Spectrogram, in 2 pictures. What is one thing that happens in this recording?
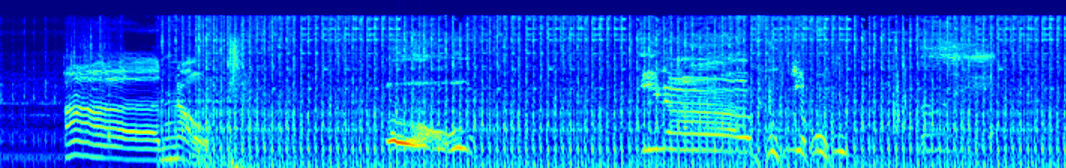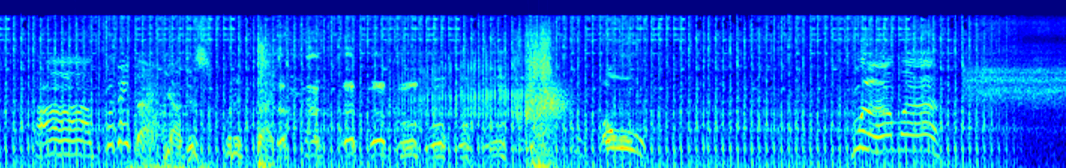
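A jackhammer hammers loudly.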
